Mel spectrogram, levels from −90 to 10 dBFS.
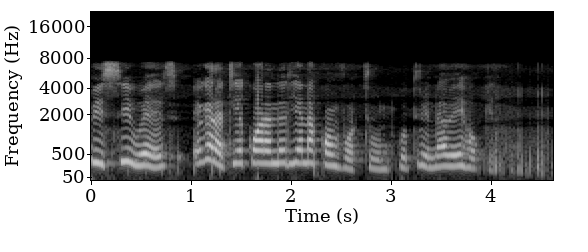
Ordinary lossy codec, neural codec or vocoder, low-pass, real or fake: none; none; 7.2 kHz; real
